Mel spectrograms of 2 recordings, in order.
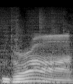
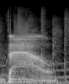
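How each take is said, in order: First: The word is said like 'bra'. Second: The word is said like 'bow'. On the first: The speaker calls it wrong. "I pronounced it like bra, bra, because I thought it was bra" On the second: The speaker calls it right. "But sadly, sadly, it is bow"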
